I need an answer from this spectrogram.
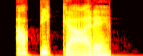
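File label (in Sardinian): "Apicare", Sardinian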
